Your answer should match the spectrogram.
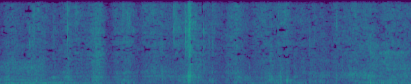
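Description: Soft rustling and scuffing of a knitted sock being stretched and pulled over a child's shoe, with a few faint clicks from handling.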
